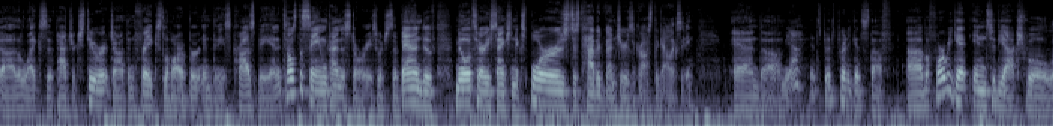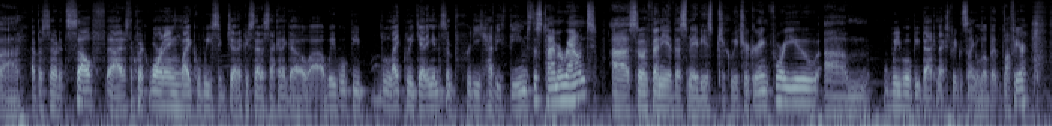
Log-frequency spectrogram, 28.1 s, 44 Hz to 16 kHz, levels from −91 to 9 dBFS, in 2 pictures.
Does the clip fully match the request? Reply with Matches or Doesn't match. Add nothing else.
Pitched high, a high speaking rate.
Doesn't match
